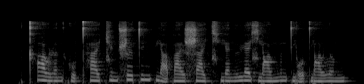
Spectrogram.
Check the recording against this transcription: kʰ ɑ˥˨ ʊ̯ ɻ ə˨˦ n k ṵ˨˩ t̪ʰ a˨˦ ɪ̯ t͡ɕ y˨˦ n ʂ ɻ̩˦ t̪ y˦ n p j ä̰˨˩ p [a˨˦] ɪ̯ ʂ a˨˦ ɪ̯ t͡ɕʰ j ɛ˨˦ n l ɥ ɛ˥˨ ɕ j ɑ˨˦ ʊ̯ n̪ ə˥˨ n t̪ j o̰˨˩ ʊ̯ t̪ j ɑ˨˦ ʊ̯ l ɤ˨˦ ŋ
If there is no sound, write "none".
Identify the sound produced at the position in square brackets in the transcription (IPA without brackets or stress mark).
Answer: a˨˦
